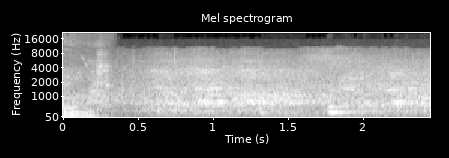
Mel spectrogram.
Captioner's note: crowd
